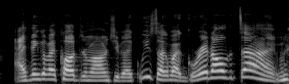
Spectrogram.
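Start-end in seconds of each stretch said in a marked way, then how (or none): 1.4-2.9 put-on Canadian accent. Imitating the other speaker's mom talking about grit: imitating a mom's accent. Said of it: "In that accent".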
